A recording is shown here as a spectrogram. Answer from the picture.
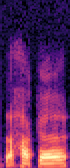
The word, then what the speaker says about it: haka: And so coming into the end, having that, I didn't know they did the haka, I think is how you say it.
